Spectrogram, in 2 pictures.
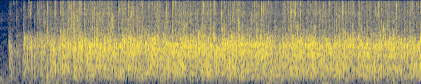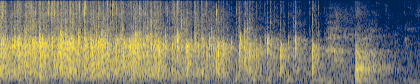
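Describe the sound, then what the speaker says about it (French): An audience at an evening lecture in France applauds its two speakers: dense, sustained clapping that holds steady for several seconds, then thins into scattered claps and fades near the end. "je vous invite à applaudir nos deux conférenciers"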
